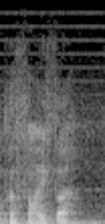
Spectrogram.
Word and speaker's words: Pfeiffer: There's one that I've not seen, and it was quite a biggie, The Russia House, with Michelle Pfeiffer.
